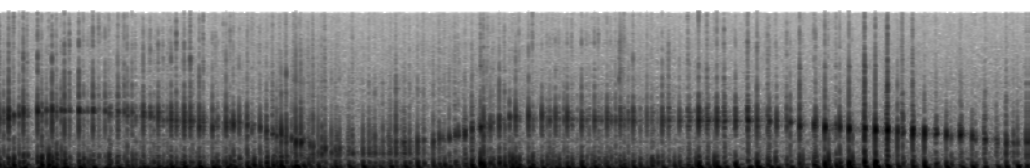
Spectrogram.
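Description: A palm-sized, solid yellow Pikachu-shaped squishy toy made of soft foam is tapped with fingertips, first held to the side and then behind the mic. The result is a fast, dense stream of soft, muffled, low thuds with a faint hollow tone that slides down and back up in pitch.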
